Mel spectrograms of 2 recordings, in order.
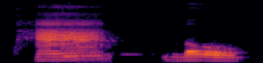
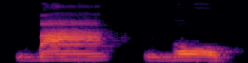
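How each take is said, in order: First: A weak P begins it, B between vowels. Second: Both consonants are pronounced as B sounds. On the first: "a gente tem a tendência de falar pabo" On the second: "babo com dois sons de B"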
